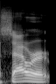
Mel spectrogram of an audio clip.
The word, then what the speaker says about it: Sauer: So the sour route is spelled like s a u e r the acronym like sauerkraut because the idea is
